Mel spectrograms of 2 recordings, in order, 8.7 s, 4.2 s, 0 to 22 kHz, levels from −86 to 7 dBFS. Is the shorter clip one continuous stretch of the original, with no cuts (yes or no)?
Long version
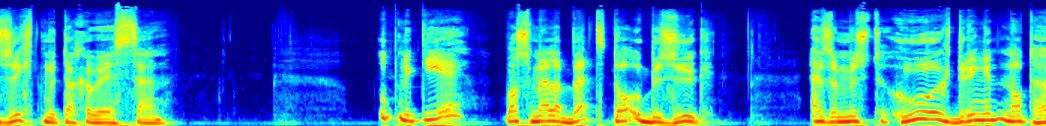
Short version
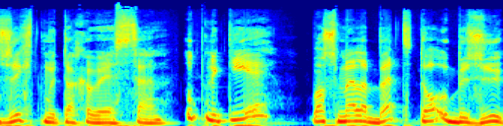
no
